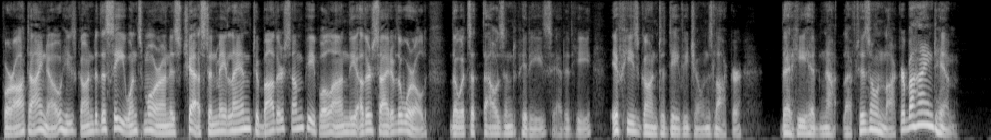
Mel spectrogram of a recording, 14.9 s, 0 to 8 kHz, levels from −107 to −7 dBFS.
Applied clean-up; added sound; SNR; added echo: neural mask model Resemble Enhance denoiser.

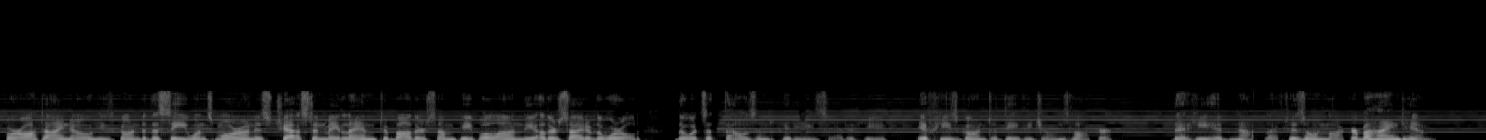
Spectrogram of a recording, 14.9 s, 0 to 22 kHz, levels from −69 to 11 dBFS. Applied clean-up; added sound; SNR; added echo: none; Trumpet; 20 dB; none.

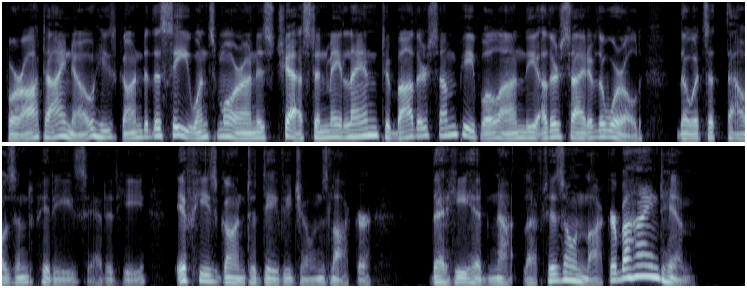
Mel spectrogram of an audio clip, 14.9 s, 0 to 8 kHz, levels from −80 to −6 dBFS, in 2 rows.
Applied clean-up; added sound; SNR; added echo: none; none; none; none.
